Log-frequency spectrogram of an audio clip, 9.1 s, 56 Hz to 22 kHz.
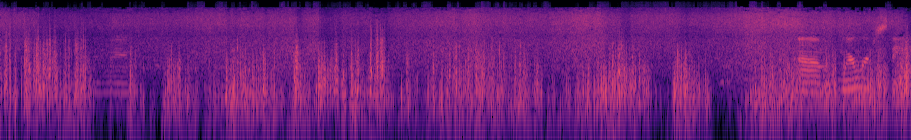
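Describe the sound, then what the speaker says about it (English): Strong wind from Category 4 Hurricane Lane roars across the shore on Maui, Hawaii, buffeting the microphone in continuous loud gusts, with waves and surf churning underneath throughout. "The wind is blowing the waves the opposite direction."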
